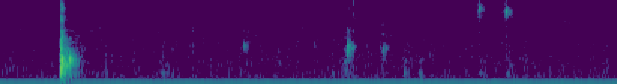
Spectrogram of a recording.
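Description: Near silence with a few faint, short clicks: one just under half a second in, a smaller one a little past two seconds, and two tiny ones near the end.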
